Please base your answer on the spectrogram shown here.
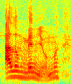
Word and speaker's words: aluminium: oh by the way that is how the british pronounce it aluminium yes and you can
